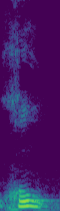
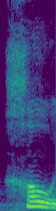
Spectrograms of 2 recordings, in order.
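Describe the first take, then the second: First: The vowel after kh is rounded toward u. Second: The vowel after kh is an open a. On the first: The speaker calls it wrong. "jangan sampai khu" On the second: The speaker calls it right.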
